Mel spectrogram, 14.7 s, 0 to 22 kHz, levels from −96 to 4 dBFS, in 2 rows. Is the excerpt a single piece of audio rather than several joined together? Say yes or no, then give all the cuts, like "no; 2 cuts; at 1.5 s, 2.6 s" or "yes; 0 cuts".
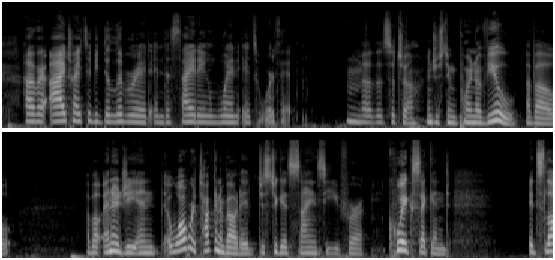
yes; 0 cuts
